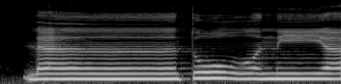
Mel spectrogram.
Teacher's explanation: nun sukun ini dibunyikan samar-samar menuju huruf ta sambil dengung. Nah ini gak terlalu dengung, gak terlalu jadi masih dekat dengan huruf nun, huruf ta tuh ya. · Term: ikhfa aqrab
